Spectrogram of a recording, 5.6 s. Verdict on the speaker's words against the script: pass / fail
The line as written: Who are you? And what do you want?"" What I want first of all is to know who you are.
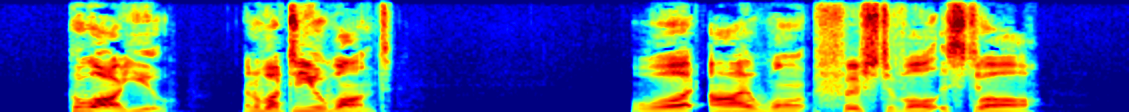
fail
